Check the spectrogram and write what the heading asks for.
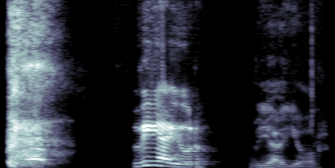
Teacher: So, that rolled R at the end.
